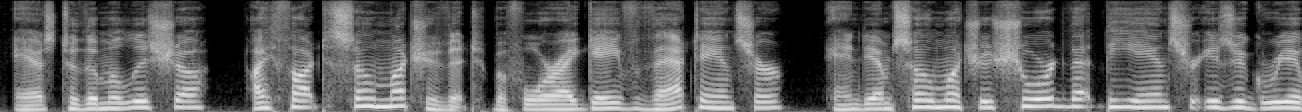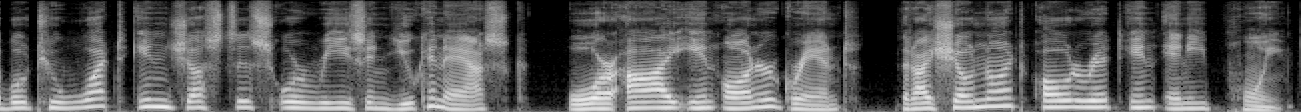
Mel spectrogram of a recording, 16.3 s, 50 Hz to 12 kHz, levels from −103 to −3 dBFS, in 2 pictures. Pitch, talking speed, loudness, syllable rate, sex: 170 Hz, 175 wpm, -18 LUFS, 4.4 syllables/s, male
